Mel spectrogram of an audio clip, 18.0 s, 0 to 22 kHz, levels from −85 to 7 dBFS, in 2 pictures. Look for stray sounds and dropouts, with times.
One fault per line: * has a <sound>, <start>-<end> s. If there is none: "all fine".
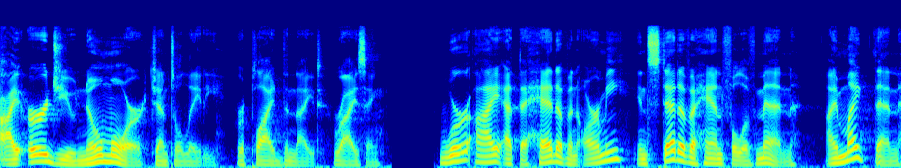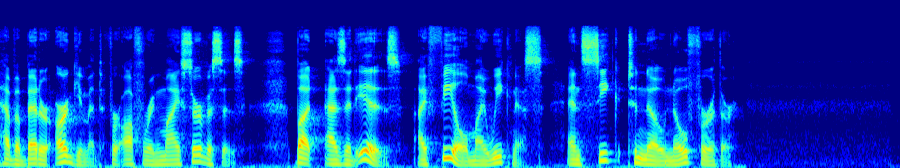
all fine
